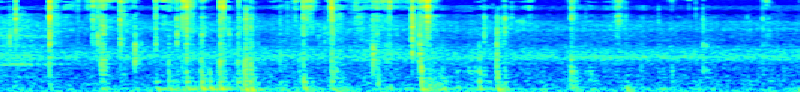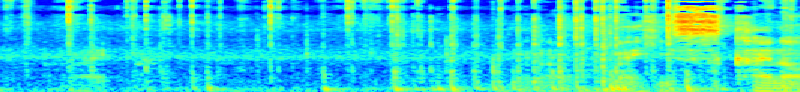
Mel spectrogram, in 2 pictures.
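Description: Irregular small clicks and handling noise from a plastic action figure's joints as its legs and arms are bent into a pose by hand.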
